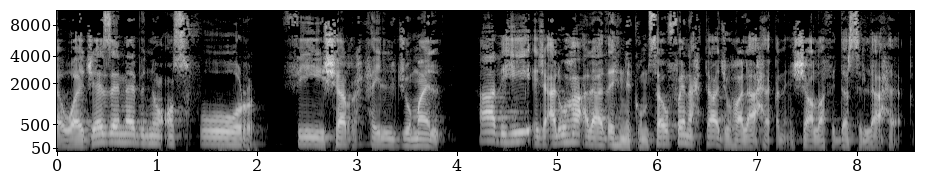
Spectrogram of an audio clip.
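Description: A man teaching a grammar lesson, reading from a text and explaining it, slowing down to spell out examples and asking the class questions he then answers himself. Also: medium pitch.

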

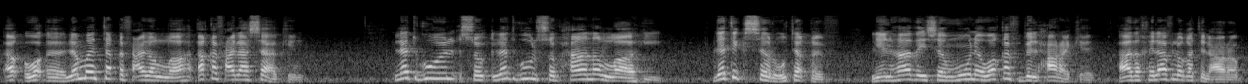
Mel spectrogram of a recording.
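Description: A man with an Iraqi Arabic accent giving a religious lesson, explaining step by step and slowly reciting example phrases. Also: high-pitched, very animated, a little hiss or hum. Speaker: religious teacher.

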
